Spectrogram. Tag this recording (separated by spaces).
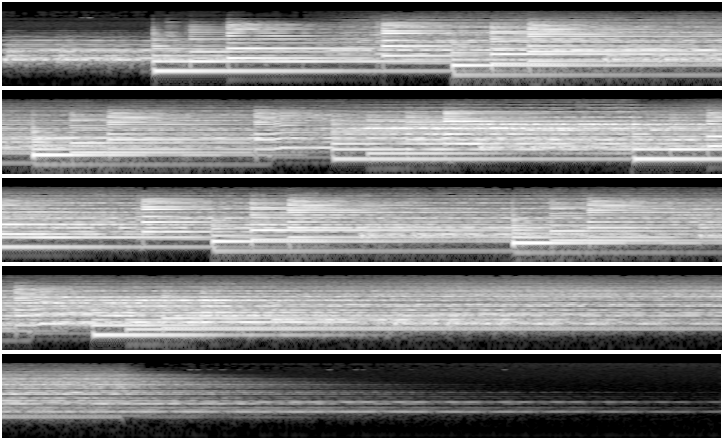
cliff ambient sunset guitar coast Atlantic ambience ocean slow field-recording surf love rock indie sea sex mellow happy soundscape north-coast emo waves summer skaters city urban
